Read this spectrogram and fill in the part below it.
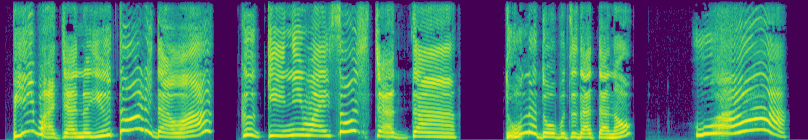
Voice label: chara, female voice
